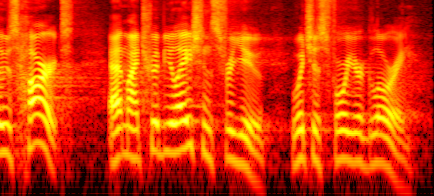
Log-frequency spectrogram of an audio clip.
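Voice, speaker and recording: On a very clean recording with a silent background, a man with a slight Michigan accent speaks in an animated tone that sounds bright and sharp. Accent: slightly Northern (Michigan). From mixed: Michigan, Texas, Caribbean, Mississippi. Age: 40s. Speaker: pastor. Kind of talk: sermon. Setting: church stage with congregation.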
